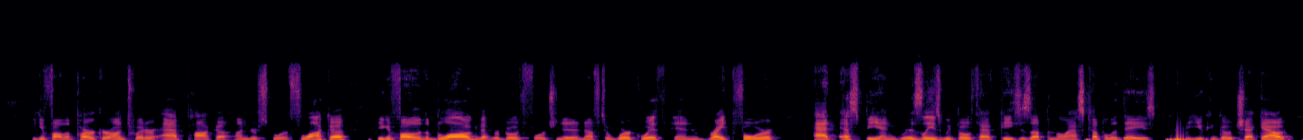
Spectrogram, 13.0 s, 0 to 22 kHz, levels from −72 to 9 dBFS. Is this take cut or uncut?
uncut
